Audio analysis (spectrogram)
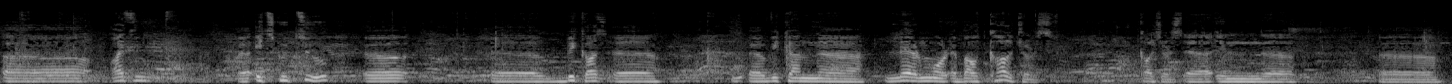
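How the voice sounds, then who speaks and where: A young man from Afghanistan, a non-native English speaker, answering interview questions haltingly and searching for words. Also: medium pitch, steady tone. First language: not English. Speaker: student interviewee. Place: indoor cafeteria. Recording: busy chatter in the room.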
